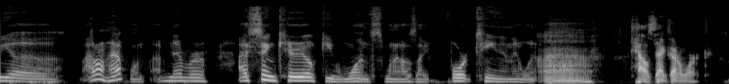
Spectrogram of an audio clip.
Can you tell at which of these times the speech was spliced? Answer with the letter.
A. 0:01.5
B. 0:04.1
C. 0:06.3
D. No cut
C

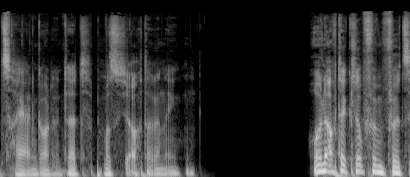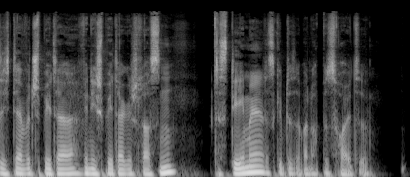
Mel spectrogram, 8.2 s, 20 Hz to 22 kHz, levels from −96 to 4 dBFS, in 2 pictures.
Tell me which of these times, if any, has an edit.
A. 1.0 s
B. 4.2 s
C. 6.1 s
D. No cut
A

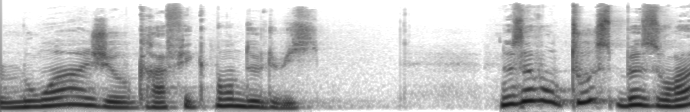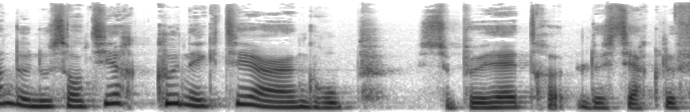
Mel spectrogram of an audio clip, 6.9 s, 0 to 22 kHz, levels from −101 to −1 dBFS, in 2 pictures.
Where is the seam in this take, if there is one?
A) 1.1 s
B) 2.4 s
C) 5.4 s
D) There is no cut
B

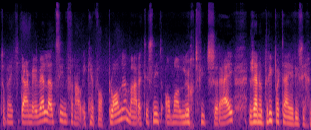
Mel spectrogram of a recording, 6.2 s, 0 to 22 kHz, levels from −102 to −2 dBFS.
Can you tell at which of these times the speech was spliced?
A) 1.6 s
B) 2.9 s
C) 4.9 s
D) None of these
C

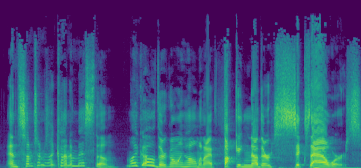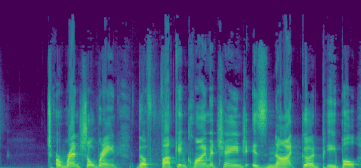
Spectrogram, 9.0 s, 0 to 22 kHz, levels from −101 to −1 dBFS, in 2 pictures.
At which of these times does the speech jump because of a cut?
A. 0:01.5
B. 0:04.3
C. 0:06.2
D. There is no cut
A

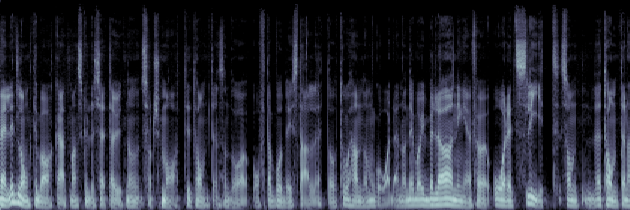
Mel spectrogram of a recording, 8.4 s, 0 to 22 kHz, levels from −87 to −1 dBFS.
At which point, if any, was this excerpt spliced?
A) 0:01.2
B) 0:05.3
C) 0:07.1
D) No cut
D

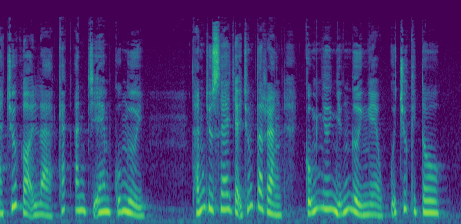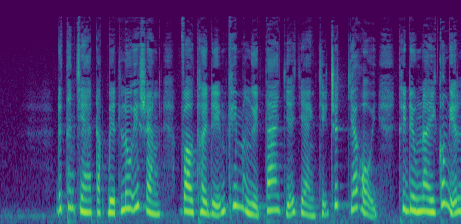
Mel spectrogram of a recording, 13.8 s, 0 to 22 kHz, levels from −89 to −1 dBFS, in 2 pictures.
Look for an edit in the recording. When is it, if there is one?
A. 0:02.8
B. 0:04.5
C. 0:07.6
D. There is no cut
B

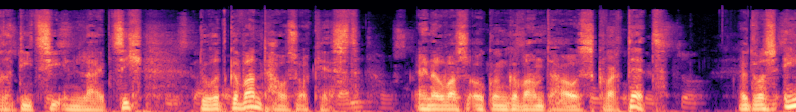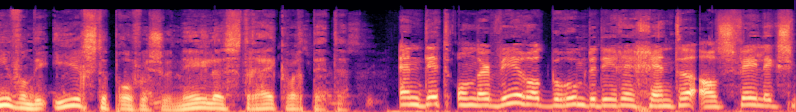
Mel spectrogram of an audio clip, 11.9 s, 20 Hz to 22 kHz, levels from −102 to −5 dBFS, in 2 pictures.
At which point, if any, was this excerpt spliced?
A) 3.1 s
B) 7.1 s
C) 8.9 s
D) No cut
C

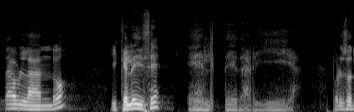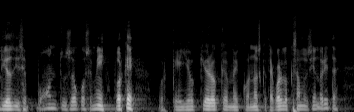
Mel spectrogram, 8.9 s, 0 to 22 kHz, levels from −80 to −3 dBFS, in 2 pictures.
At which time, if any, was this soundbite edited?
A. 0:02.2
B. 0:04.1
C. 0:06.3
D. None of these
A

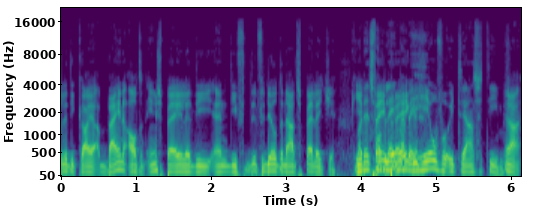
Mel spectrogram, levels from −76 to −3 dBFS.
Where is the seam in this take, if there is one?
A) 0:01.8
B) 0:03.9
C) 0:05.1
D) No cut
B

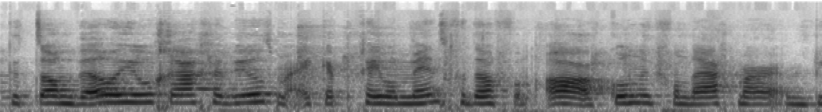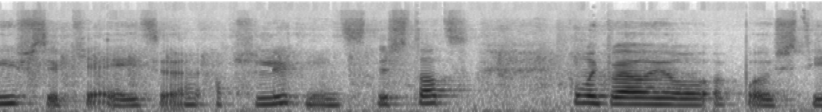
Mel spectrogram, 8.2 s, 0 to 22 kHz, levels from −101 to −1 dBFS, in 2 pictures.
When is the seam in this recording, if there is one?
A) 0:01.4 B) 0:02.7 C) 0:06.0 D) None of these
D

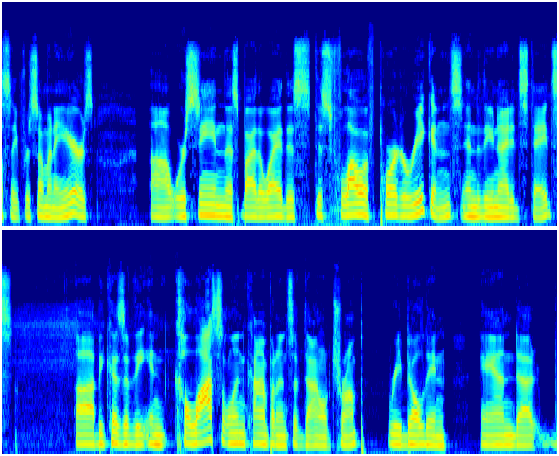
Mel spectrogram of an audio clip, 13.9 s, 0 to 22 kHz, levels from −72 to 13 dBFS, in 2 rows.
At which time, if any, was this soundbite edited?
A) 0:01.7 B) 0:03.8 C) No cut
B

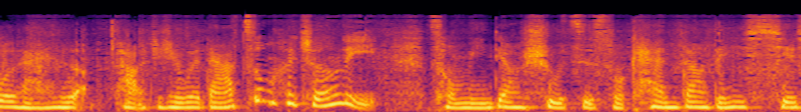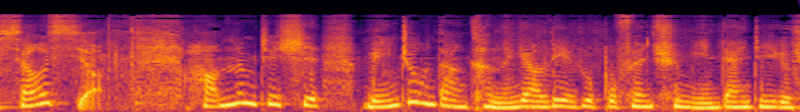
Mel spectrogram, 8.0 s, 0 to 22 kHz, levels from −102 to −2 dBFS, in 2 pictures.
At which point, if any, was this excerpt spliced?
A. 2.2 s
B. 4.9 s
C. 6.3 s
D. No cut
B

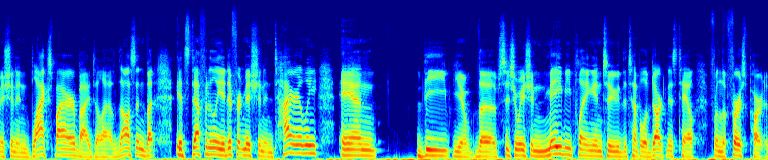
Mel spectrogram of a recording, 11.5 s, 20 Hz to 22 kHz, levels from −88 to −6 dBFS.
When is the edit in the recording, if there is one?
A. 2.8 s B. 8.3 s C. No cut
C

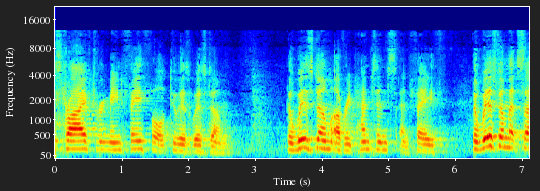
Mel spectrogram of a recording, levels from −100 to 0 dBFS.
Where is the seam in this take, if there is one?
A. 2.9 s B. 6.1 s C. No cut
C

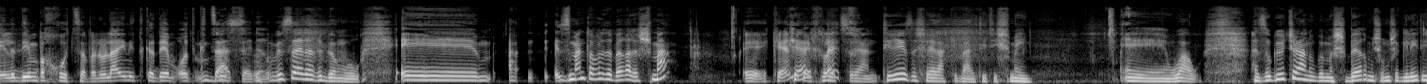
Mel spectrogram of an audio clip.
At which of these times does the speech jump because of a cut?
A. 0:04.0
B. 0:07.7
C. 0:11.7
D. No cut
D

